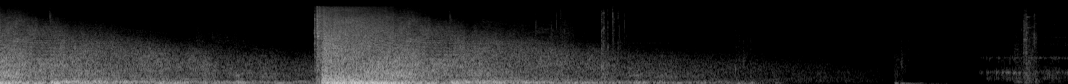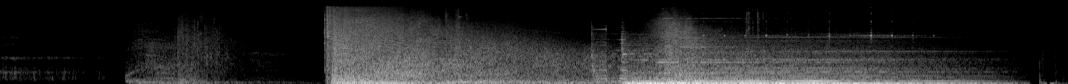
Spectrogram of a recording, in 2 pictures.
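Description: A heavy rifle fires loud shots that echo and slowly fade.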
